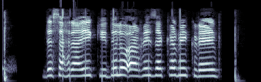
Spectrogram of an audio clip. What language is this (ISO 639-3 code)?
pus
